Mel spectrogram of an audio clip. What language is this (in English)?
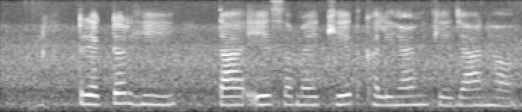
Bhojpuri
